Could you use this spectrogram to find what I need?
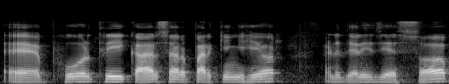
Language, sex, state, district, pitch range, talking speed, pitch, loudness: English, male, Odisha, Malkangiri, 110-125 Hz, 160 wpm, 115 Hz, -19 LUFS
